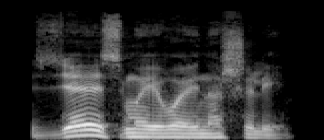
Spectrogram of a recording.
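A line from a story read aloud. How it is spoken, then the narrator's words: Quiet speech. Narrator (Russian): тихо сказал он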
